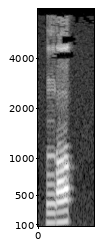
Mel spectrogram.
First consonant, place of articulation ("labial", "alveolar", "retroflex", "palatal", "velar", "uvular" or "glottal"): velar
